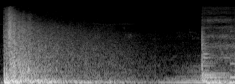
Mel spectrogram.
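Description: Cannon-fire sound effect: one loud boom at the start that fades away over about a second and a half.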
